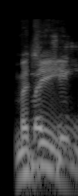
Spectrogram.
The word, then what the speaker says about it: Mejean: How do you pronounce that? Mejean. Mejean.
